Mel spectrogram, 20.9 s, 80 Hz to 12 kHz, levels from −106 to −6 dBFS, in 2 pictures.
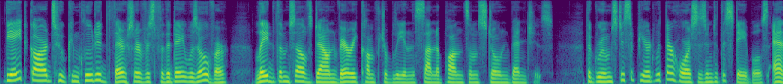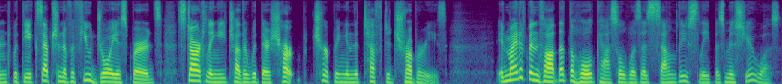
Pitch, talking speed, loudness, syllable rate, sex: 170 Hz, 200 wpm, -21 LUFS, 5.4 syllables/s, female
